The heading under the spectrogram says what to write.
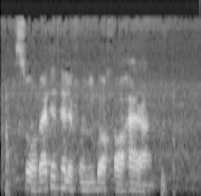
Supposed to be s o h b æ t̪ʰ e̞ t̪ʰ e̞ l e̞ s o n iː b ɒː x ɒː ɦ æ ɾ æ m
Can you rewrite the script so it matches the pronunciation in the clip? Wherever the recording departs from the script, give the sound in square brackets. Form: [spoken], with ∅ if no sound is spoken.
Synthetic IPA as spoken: s o h b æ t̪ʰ e̞ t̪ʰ e̞ l e̞ [f] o n iː b ɒː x ɒː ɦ æ ɾ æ m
